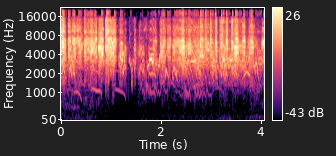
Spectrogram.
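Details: Aviary flock of Australian budgerigars singing and chirping; several clear, falling whistled notes stand out early over a busy background of buzzy, high-pitched chatter from many birds.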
